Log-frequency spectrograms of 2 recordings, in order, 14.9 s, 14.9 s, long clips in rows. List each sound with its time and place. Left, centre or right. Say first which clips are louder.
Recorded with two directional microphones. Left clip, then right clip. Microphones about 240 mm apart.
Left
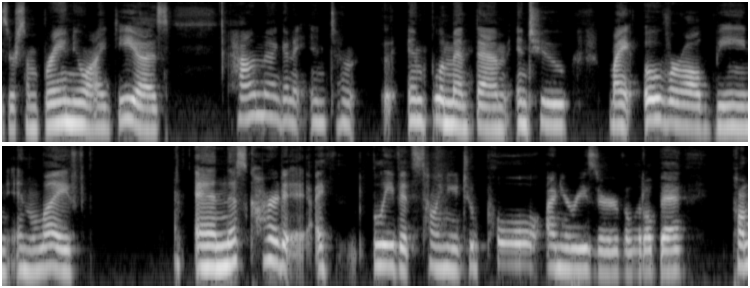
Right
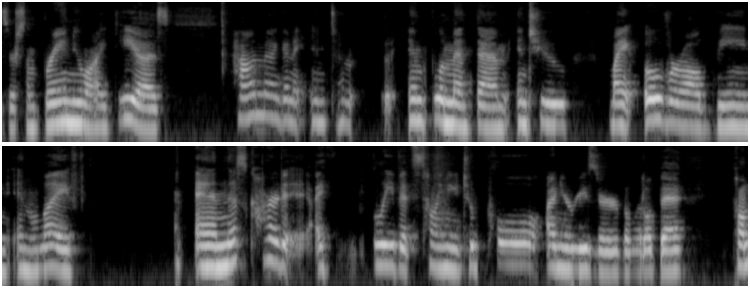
0.0 s speech: left 5 dB; left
